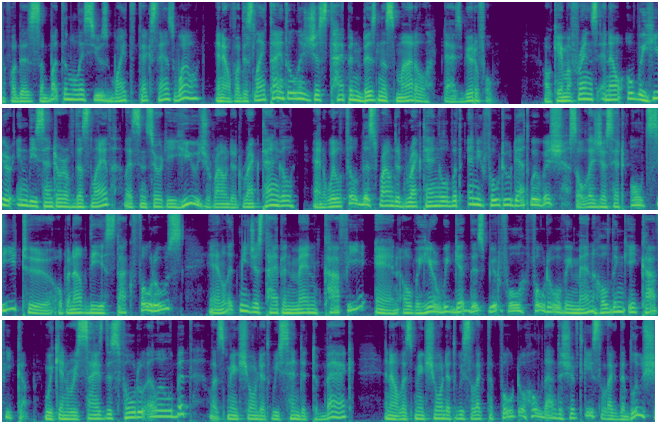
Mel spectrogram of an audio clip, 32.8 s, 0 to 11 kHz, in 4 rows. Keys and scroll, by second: 2.4 ctrl+a, 2.4-6.4 typing, 5.0 Return, 16.8 alt+2, 19.1-20.9 typing.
